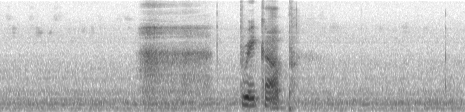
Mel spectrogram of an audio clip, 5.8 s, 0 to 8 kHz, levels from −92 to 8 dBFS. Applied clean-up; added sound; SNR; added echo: none; none; none; none.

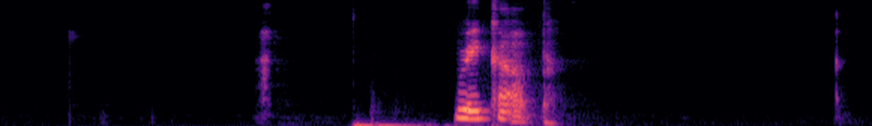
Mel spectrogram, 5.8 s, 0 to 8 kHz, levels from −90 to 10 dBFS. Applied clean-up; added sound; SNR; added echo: neural mask model DeepFilterNet 3.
